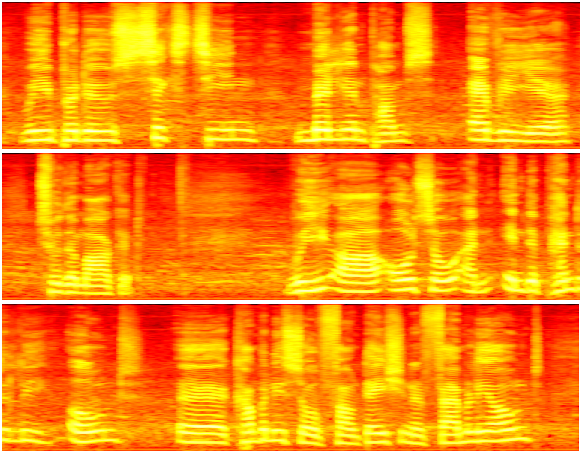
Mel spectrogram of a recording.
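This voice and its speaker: A man speaks in a high pitch with a Danish accent. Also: fairly even intonation, moderate pace. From Denmark. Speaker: corporate climate expert, panelist. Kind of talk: panel discussion.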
